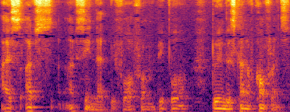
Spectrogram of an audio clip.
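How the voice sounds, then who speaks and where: A man with a non-native accent, very deep and low in pitch, somewhat breathy, at a moderate pace with ordinary pitch variation and audible room echo. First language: not English. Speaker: Daoist teacher. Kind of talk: live stream chat. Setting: Instagram live stream. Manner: hesitant.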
